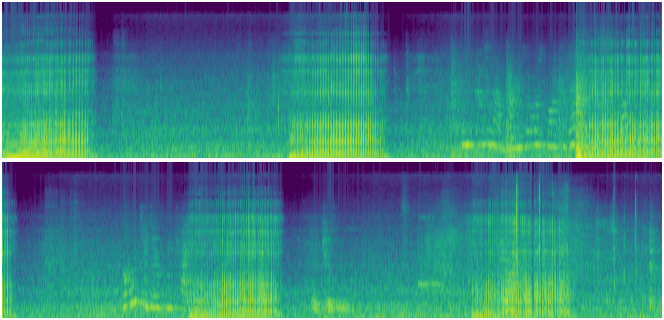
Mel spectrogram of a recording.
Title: My snoring brother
